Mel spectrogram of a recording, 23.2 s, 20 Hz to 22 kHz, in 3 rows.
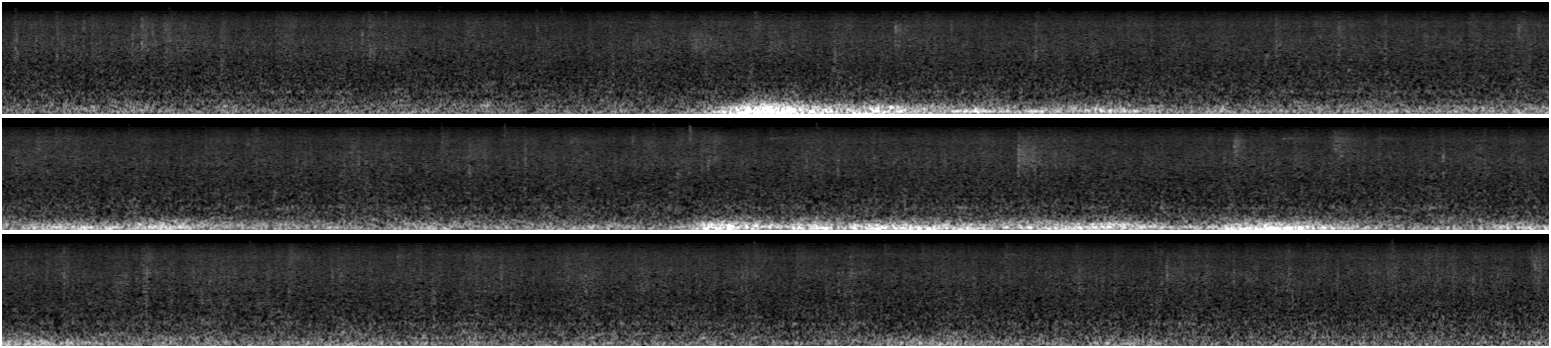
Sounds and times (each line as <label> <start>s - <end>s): Rain 0.0s - 23.2s
thunder 3.5s - 5.9s
thunder 11.2s - 15.8s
